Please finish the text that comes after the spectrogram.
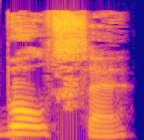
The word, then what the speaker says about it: bolsa: At the beginning of a syllable after a consonant. Like in bolsa.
